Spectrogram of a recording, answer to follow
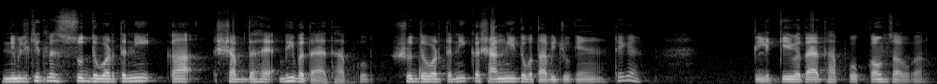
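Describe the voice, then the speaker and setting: A man of ordinary pitch runs an exam-prep grammar lesson, going through one question after another. He talks straight to his students and tells them to note things down. He slows right down to spell out key words. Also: fairly bright tone. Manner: explains step by step, repeats key words slowly. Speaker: teacher.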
